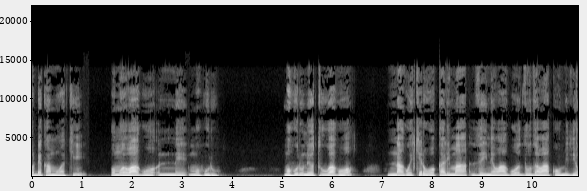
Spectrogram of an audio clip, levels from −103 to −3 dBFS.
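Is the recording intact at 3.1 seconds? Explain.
No. Between 3.05 and 3.15 s there is an AAC frame loss with concealment: frames went missing, so the decoder refilled the gap from the last good spectrum with scrambled signs or interpolated energy, leaving a short smeared, noisy or phasey patch in the speech.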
